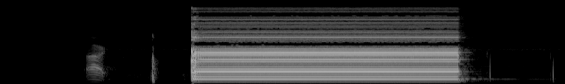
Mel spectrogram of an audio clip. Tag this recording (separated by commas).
inside a large room or hall, Speech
